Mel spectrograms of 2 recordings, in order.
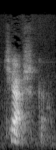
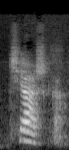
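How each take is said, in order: First: "Чашка" whispered; whispered demo. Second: "Чашка" said aloud; voiced demo. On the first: Teacher whispers the word for students, voiceless. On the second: Teacher shows students the word, louder. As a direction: say "Чашка" out loud. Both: Shown as a demonstration.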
